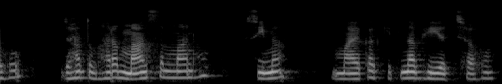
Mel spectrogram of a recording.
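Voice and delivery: soft, understanding counsel; tender reassurance. Acted. Sister-in-law reassuring Seema about remarrying, tender. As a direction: coax her gently, keeping the voice quiet.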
